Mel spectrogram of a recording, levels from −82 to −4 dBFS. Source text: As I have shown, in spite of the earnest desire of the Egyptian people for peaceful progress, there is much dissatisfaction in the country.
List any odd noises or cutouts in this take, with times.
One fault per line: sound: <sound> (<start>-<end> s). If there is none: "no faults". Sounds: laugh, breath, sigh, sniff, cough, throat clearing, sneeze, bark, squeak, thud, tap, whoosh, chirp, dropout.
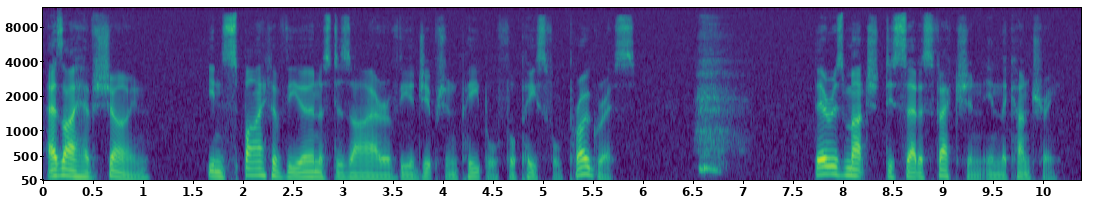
sound: sigh (6.5-7.1 s)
